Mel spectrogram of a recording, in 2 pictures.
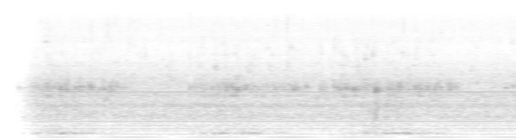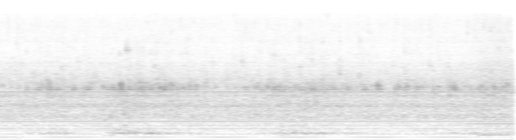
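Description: Aquarium equipment running in a room: a steady low hum with faint water noise that swells and fades every second or so.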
